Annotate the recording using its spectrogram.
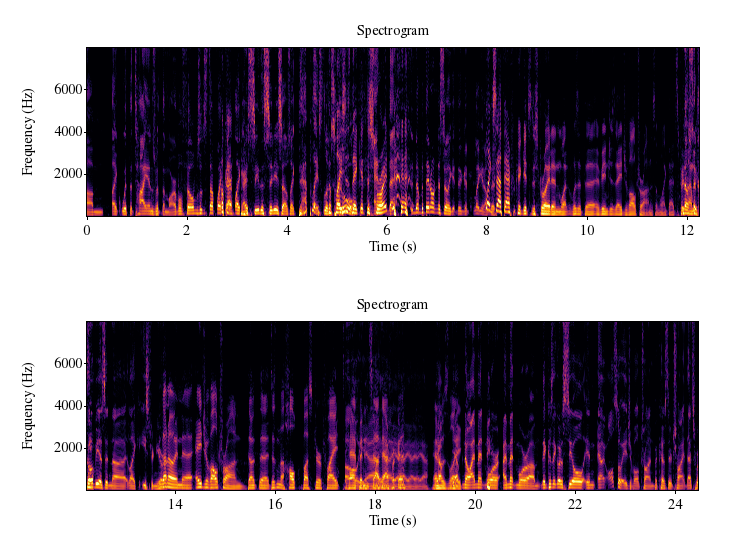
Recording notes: Recorded in a cafe in Bilbao, Spain.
